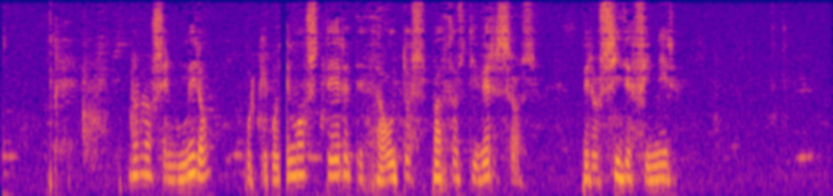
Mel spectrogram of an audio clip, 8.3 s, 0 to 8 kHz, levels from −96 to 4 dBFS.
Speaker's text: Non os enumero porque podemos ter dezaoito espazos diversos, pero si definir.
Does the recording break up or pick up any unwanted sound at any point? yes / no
yes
